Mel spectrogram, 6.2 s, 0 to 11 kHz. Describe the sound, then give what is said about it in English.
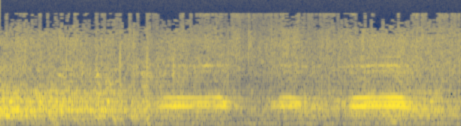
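The 20th Century train, nearing New York, rumbles steadily and loudly along the rails, while three sustained horn blasts sound over the rolling noise; no one speaks. “Jack Benny hasn't arrived yet, but we have finally located him on the 20th Century train, nearing New York.”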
